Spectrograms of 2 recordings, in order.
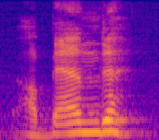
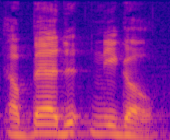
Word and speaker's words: Abednego: I don't know why we always end up pronouncing it Abednego. It's Abednego. Nego was one of the gods or something.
